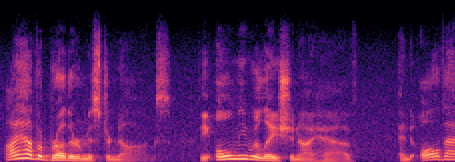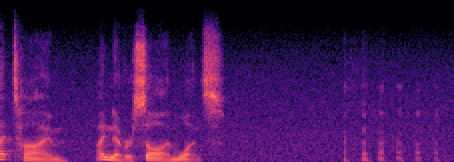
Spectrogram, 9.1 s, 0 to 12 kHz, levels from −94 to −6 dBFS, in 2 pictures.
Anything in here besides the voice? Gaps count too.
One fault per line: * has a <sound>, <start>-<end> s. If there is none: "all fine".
* has a laugh, 8.0-9.0 s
